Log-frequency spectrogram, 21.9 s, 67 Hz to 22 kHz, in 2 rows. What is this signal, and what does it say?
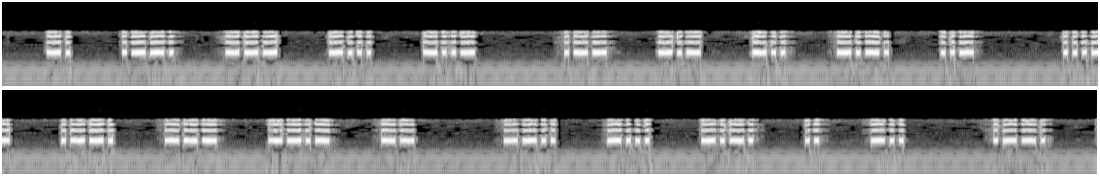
Morse code, heard as a keyed tone, about 25 wpm, 680 Hz. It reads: N P O B X W K D C U V P O Q M Z B C I D P
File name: Linksmakalnis-1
